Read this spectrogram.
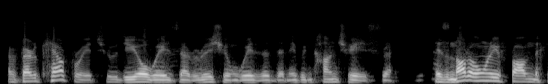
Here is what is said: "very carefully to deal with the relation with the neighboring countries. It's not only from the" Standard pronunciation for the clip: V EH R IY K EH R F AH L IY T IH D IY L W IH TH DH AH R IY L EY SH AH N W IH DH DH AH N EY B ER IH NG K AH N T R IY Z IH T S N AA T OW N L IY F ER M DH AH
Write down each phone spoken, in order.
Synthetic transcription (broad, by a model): V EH R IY K EH R F AH L IY T IH D IY L W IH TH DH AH R IY L EY SH AH N W IH DH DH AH N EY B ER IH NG K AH N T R IY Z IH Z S N AA T OW N L IY F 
